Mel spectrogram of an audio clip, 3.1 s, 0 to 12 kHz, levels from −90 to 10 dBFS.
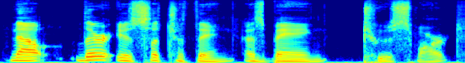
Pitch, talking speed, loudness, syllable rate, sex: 130 Hz, 195 wpm, -21 LUFS, 4.3 syllables/s, male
